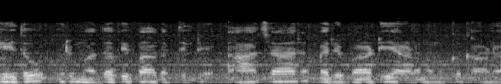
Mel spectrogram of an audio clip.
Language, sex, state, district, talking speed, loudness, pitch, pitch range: Malayalam, male, Kerala, Kollam, 95 wpm, -18 LUFS, 115 Hz, 105-120 Hz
